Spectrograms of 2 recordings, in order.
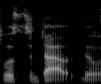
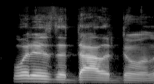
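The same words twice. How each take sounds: First: A low, quiet growl of a question; goofy deep-voiced aside to viewers; mock deep voice. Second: Announcing the chart check to viewers; louder normal voice. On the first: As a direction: drop the voice way down and soften it, playful. Mock deep voice before charts. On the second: Pretend. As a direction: back up to normal pitch and say it louder. Answers own goofy question louder.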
